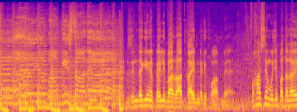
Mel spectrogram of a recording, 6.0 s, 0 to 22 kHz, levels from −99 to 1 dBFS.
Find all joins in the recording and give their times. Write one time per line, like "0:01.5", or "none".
0:02.6
0:04.9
